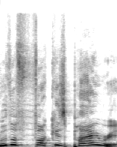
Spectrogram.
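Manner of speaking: very high-pitched, angry, incredulous voice.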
